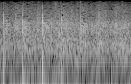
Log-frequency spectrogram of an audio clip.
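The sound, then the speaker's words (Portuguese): An audience applauds, a dense steady patter of many hands clapping at moderate loudness, with a few sharper claps standing out at a regular pace. “Irmãos, olhando para esta moça, nós não podemos aplaudir a Deus e celebrar seu nome.”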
